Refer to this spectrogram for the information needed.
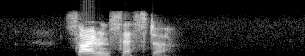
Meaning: A market town and civil parish with a town council in Cotswold district, Gloucestershire, England, the site of the ancient Corinium of the Dobunni (OS grid ref SP0202)
- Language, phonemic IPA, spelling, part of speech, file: English, /ˈsaɪ.ɹənˌsɛs.tə/, Cirencester, proper noun, En-Cirencester.oga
